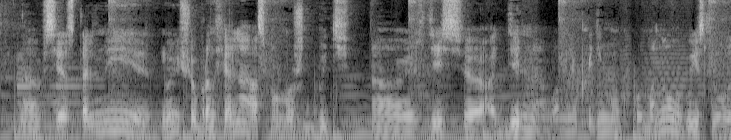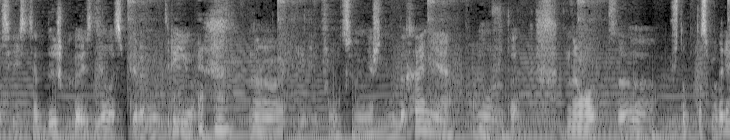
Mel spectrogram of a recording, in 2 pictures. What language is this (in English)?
Russian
